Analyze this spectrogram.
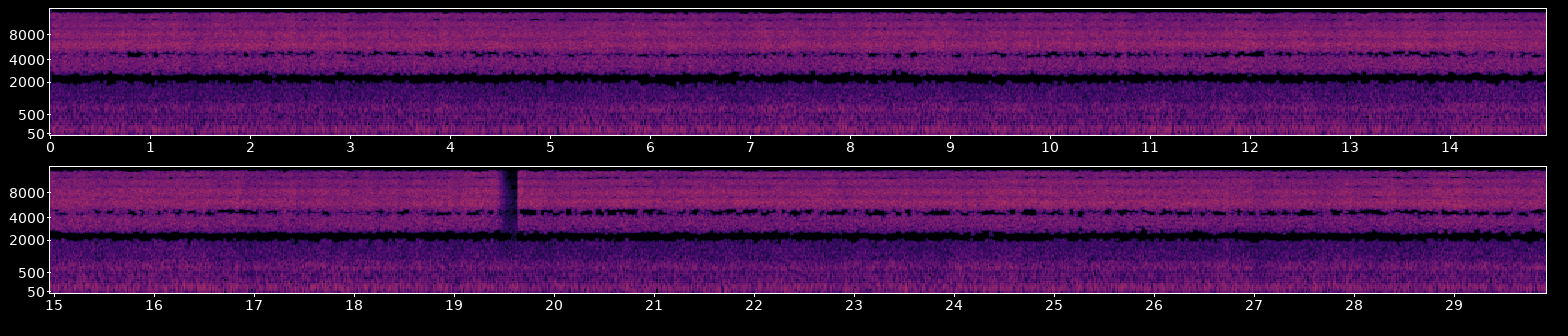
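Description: Iwata Supernova spray gun hissing steadily as compressed air atomises clear coat, with a brief break about two-thirds of the way through.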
